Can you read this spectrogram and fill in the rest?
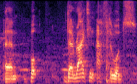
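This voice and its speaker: A man's voice: mid-range voice, steady tone, unhurried, fairly bright tone. A man who works as a primary school teacher, explaining things earnestly and conversationally in a radio interview. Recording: roomy echo, people chattering behind.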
